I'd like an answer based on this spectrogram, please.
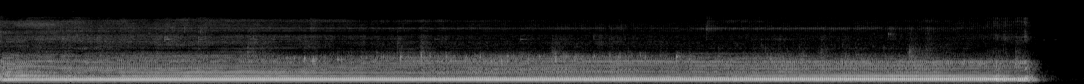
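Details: Gemilai 3007L (first generation) espresso machine, pump run by the manual button for about ten seconds to measure flow, roughly 60 ml per 10 s (6 ml/s). A constant low buzzing hum with no sputter or pitch change, then a clean stop. Pump healthy.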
